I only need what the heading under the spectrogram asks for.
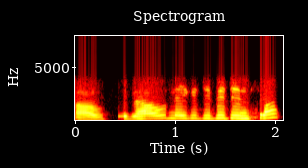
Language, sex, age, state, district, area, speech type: Odia, female, 45-60, Odisha, Sundergarh, rural, conversation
